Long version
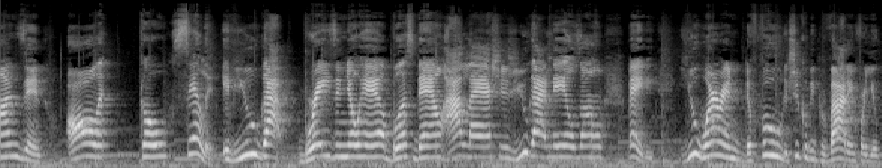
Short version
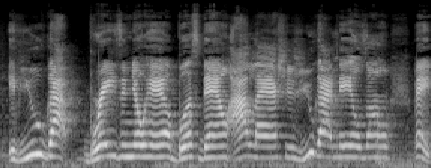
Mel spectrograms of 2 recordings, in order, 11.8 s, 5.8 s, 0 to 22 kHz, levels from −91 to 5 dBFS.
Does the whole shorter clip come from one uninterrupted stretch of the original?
yes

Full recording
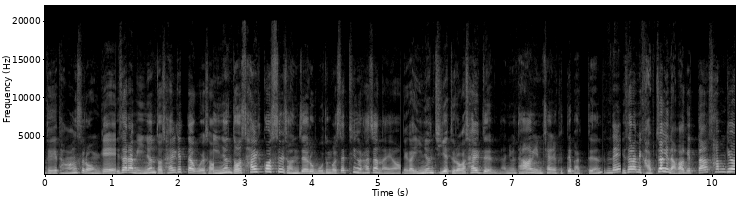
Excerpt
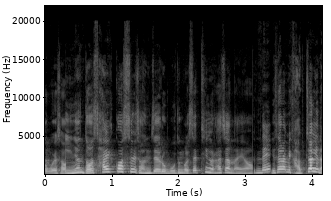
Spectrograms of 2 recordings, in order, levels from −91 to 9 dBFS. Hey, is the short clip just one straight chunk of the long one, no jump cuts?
no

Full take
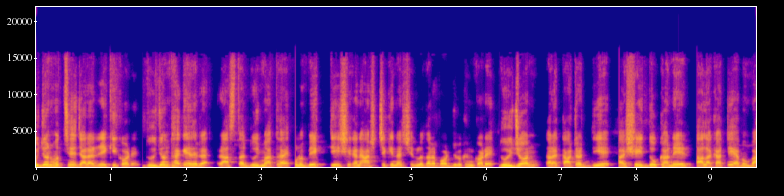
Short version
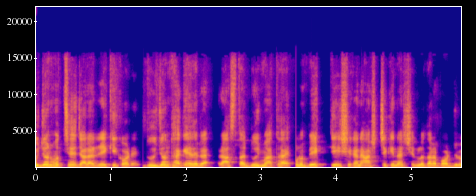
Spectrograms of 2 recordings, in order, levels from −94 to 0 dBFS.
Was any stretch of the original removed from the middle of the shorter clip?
no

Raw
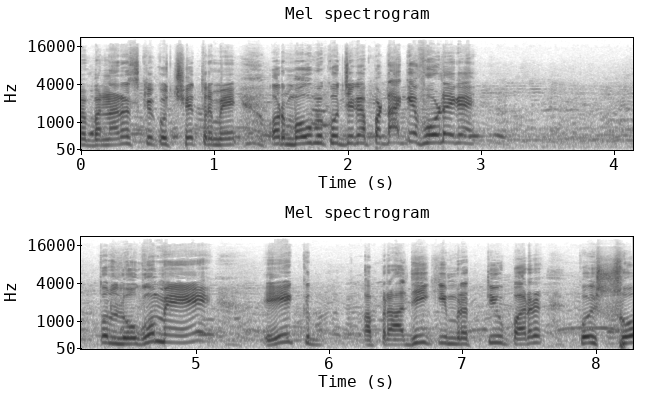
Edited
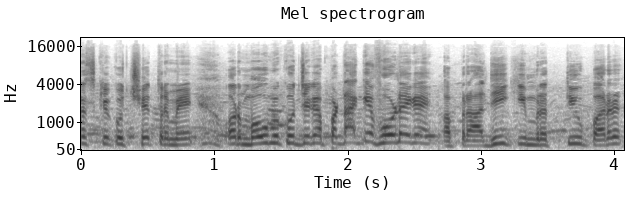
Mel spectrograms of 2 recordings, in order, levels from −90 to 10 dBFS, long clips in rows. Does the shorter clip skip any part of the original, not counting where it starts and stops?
yes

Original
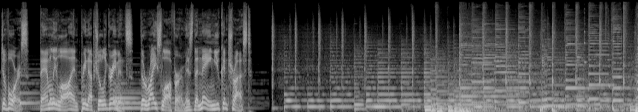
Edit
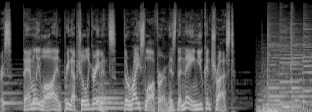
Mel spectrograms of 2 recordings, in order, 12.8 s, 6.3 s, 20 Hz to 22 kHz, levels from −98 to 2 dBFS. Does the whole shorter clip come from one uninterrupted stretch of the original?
no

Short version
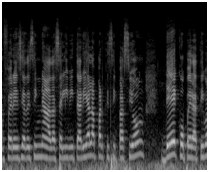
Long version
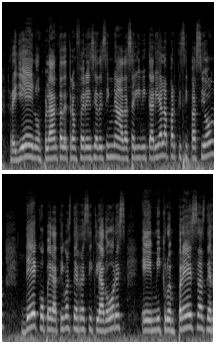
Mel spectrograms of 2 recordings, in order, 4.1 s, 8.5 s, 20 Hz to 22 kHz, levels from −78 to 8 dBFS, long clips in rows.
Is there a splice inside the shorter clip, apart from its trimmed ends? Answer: no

